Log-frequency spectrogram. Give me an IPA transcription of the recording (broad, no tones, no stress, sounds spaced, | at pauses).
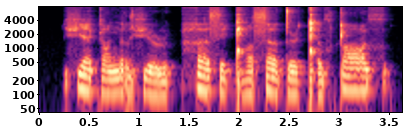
fʲ æ k ɑ ŋ ʌ r fʲ ə˞ ɭ | h ʌ s ɪ ɡ͡ǃ ɑ s ʌ t̪ ə˞ ǃʼ ʌ xʷ ʈ ɑ xʷ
